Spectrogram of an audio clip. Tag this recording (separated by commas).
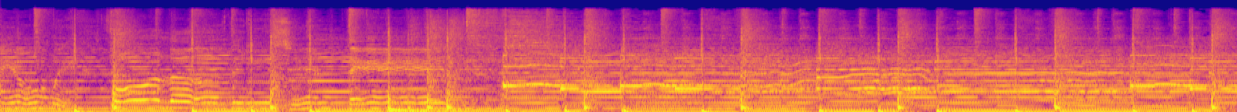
Music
